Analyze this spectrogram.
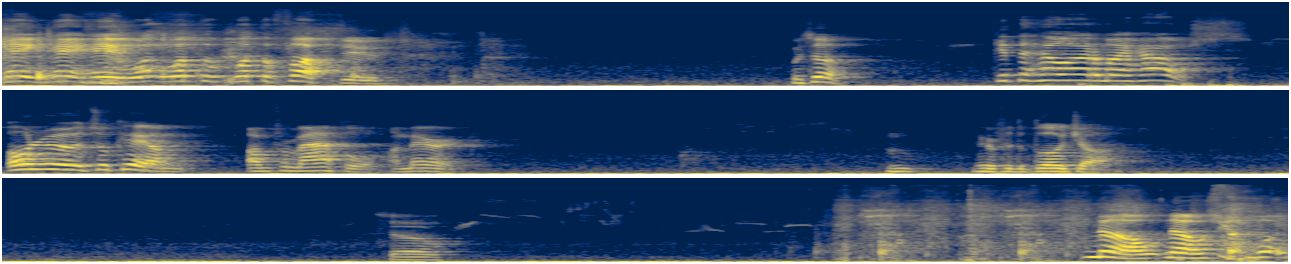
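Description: A man speaks expressively close by.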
